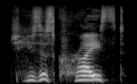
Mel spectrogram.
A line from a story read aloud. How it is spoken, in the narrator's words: Shiro mumbled out, pressing his face into the table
